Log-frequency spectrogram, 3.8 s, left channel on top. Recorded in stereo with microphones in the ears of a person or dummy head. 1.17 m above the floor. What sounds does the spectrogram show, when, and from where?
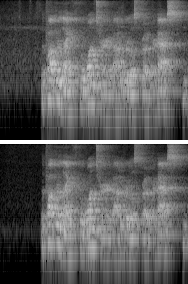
0.8 s a man speaking: 15° right (ahead or behind), 1.3 m; by 3.7 s 25° left (ahead or behind), 0.9 m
